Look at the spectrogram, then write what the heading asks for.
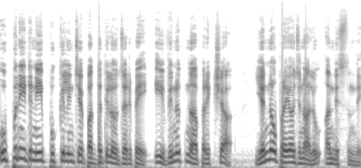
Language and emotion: Telugu, neutral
